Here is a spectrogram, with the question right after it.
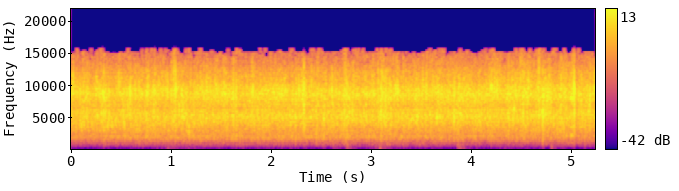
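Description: Beef kabobs sizzling in hot olive oil on a pan, a loud, dense, continuous hiss with faint occasional taps, close up and alone without speech.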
